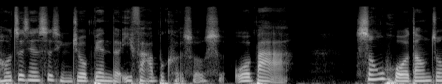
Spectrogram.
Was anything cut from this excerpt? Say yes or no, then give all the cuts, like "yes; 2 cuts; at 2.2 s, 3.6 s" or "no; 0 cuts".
no; 0 cuts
